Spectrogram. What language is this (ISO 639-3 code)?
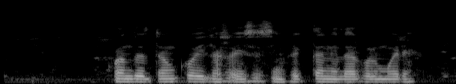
spa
